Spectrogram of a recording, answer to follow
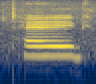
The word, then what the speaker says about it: Tadhg: Pronounced like Faye. Okay. So Tag Lions.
